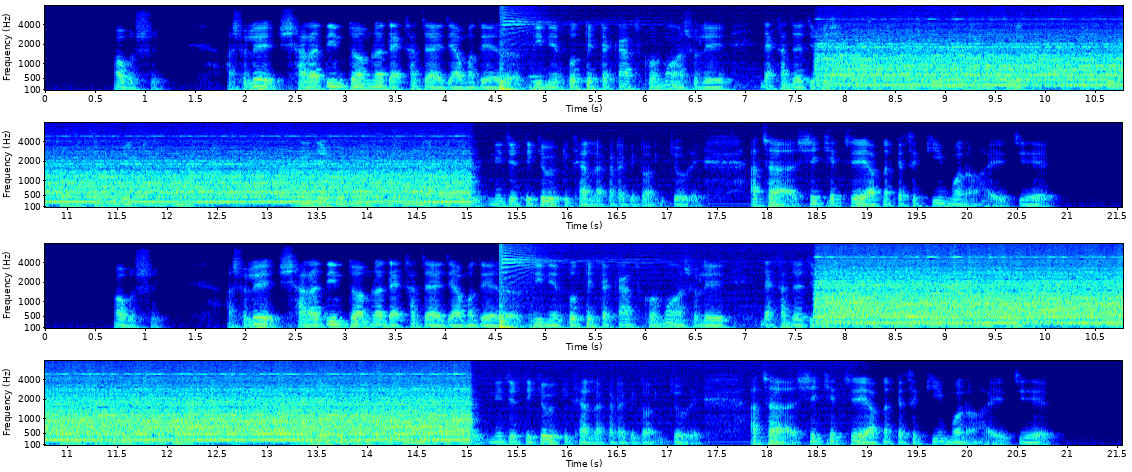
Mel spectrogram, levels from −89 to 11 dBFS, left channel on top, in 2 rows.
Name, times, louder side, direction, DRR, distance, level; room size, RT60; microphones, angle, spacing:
voice 1, 0.7-1.2 1.8-20.8, equal, 5° right, 4 dB, 0.7 m, -44 dB
sound 1, 4.5-19.3, equal, 90° right, 1.0 m, -40 dB
sound 2, 7.7-15.1, right 5 dB, 75° right, 0.4 m, -33 dB
4.2 x 2.5 x 3.0 m, 0.26 s
head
